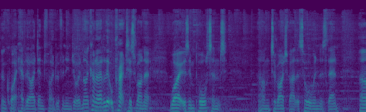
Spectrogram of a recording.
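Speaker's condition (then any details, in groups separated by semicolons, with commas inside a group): No condition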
